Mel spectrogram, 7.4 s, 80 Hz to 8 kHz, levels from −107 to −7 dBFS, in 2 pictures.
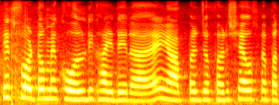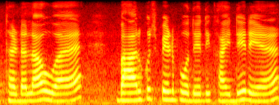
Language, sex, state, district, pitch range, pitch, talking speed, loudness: Hindi, female, Haryana, Charkhi Dadri, 210-245 Hz, 230 Hz, 210 wpm, -18 LUFS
